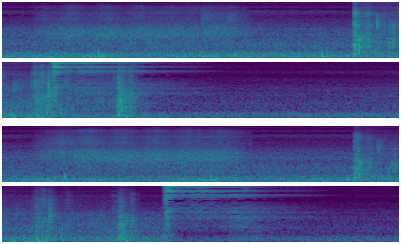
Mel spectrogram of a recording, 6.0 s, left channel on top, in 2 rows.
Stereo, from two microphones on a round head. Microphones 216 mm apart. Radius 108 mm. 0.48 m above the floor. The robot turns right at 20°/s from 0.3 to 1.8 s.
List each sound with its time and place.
2.6 s footsteps: 45° left (ahead or behind), 0.6 m; by 4.0 s 40° left (ahead or behind), 0.9 m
